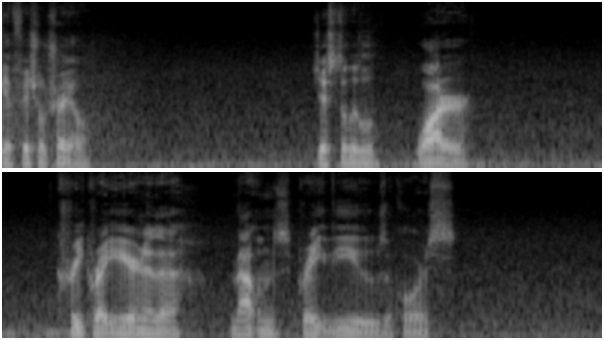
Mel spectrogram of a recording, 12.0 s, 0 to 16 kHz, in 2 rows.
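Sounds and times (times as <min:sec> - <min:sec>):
low hum: 0:00.0 - 0:09.1
faint steady hiss: 0:00.0 - 0:12.0.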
